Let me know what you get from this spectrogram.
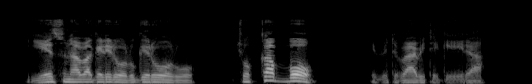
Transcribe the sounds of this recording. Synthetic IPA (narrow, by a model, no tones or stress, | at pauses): je̞sunaːβaɡeleɾo̞ːluɡe̞ɾo̞ːlwo̞ | co̞kːabːo | eβjoteβaːβite̞ɡe̞̰ːɾa̰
